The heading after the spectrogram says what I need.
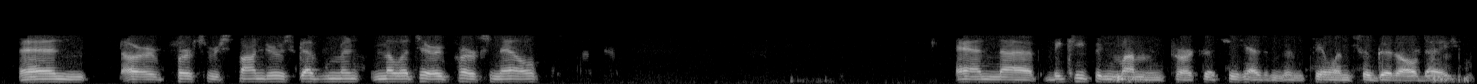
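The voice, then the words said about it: Voice in poor condition. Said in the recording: “you guys can tell how my voice is tonight. It's not doing too good.”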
